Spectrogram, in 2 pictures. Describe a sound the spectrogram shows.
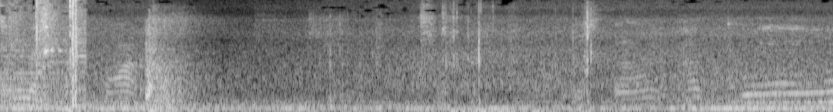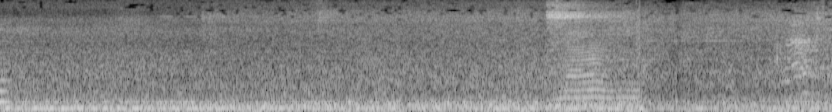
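A young boy talks briefly and casually close by.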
